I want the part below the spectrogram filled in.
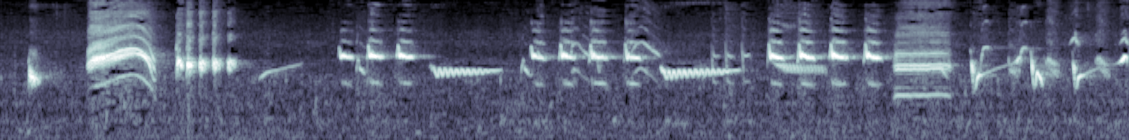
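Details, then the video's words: Asian pied starling training filler song: a harsh swooping note, clipped doubled chirps, smooth flat whistles and a brief raspy burst, delivered in quick varied phrases. "suara isian untuk masteran jalak suren"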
